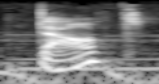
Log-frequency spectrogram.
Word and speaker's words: doubt: to a silent k b is also silent before T and also after M for example doubt tomb lamb or comb the letter W gets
